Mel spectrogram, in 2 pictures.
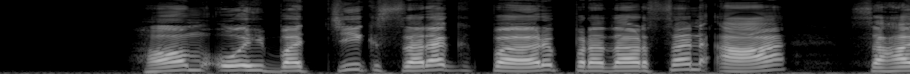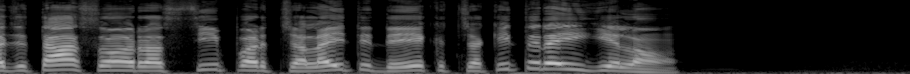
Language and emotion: Maithili, surprised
